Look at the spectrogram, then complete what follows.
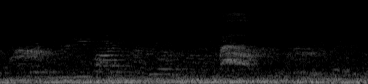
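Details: Summer crow caws: a clear harsh caw toward the end after several faint distant caws, with strong low-frequency background rumble throughout.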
